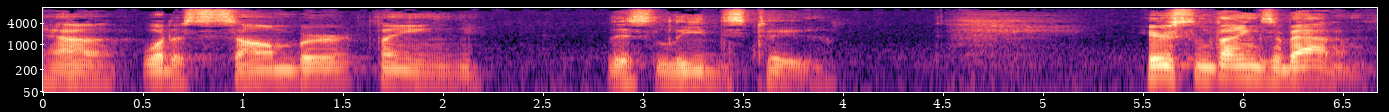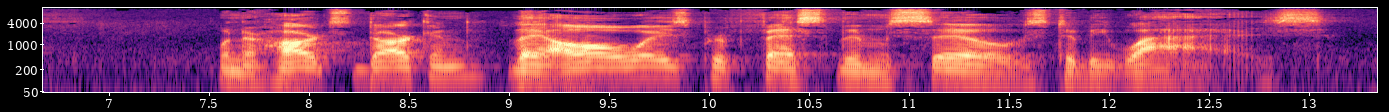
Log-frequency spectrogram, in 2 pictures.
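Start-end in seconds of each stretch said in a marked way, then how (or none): 0.0-3.9 slow, unhurried and quieter delivery. Speaker slows down so the point sinks in for listeners, talking slowly. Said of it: "I'm just talking slow".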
